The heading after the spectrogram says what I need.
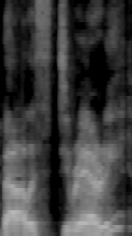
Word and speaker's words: Balistreri: I I felt lucky this morning reading about Rosa Balisteri because it um and I did I say her name right? Balististeri. Balistister. Good.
